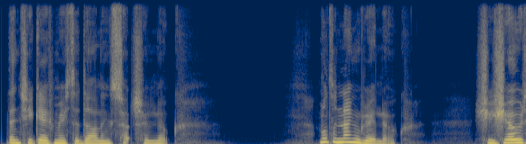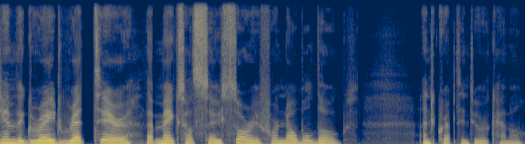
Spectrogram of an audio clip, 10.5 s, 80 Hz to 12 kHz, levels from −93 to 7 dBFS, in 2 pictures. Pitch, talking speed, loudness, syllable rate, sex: 205 Hz, 185 wpm, -18 LUFS, 5.3 syllables/s, female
